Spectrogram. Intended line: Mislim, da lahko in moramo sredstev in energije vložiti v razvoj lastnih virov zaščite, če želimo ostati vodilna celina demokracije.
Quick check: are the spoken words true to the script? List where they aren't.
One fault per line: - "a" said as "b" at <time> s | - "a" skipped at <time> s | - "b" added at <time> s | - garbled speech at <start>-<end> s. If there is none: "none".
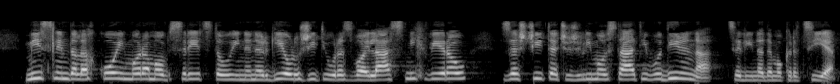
none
